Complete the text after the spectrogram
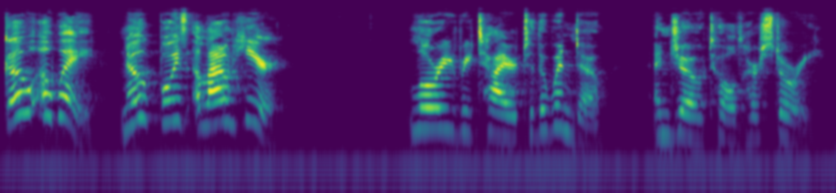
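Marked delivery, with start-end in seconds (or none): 0.0-2.2 high, loud parrot squawk. A narrator's reading. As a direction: screech it like a parrot. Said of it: "called out".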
